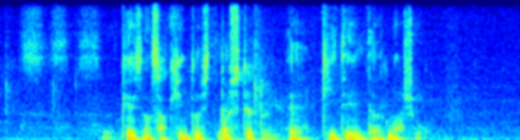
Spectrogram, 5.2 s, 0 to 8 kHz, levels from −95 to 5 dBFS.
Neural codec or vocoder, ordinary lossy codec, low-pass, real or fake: none; none; none; real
